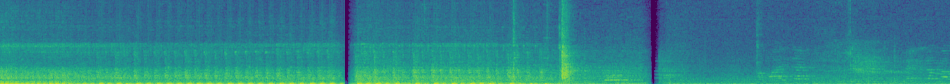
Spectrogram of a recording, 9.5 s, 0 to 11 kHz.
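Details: Kawasaki W175 single-cylinder motorcycle, bought June 2019, 17,192 km, after a battery replacement with a new GS unit: brief crank, then a steady low thumping idle with even pulses, about 200 a minute. Sounds healthy.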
